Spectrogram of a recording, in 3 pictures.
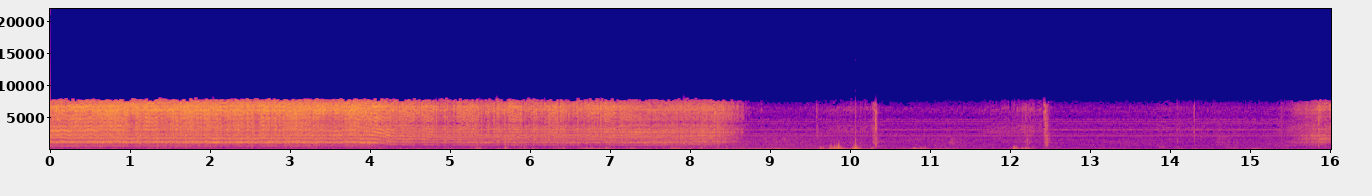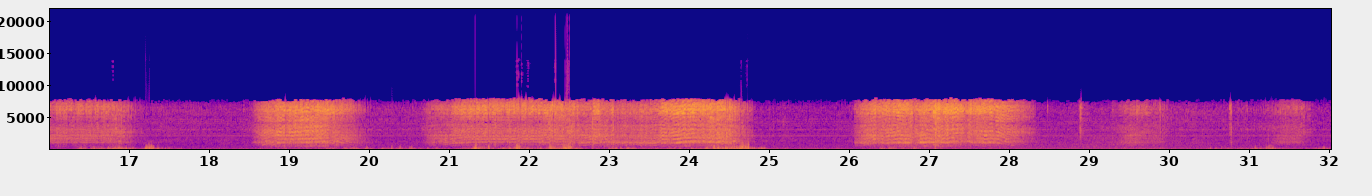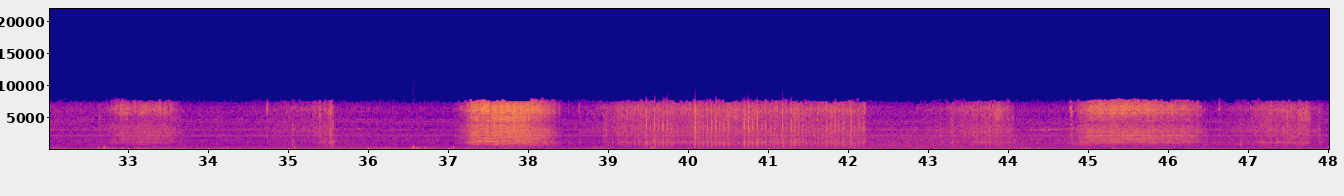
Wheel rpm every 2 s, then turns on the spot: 160, 160, 110, 100, 10, 0, 0, 10, 40, 60, 50, 110, 50, 120, 20, 20, 20, 0, 40, 30, 30, 10, 30, 30.
38-42 46-48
